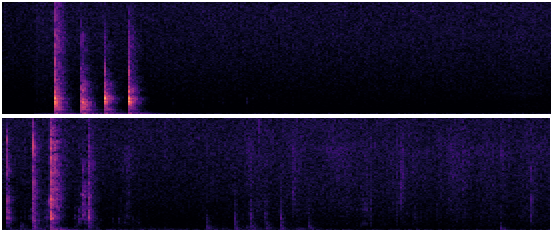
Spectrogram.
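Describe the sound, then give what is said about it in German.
Knocking on a door: a quick run of four firm knocks, then silence. After the pause comes another cluster of knocks, followed by several lighter, scattered taps. “Ich habe geklopft, Sie haben offenbar nichts gehört.”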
